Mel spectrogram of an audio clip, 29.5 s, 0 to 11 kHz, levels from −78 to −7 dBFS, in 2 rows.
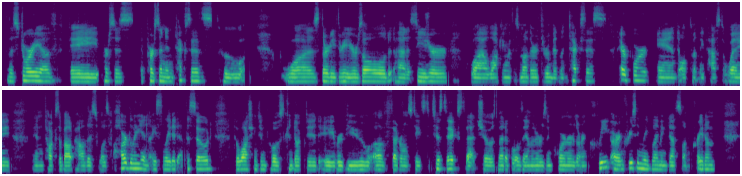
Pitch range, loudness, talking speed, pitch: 120-135 Hz, -28 LUFS, 130 wpm, 125 Hz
